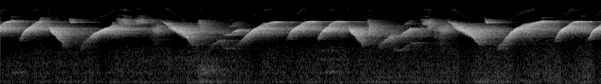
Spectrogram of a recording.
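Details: A bananaquit sings a continuous stream of high, squeaky notes, each sliding sharply downward, packed closely into a busy, twittering series without pause.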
